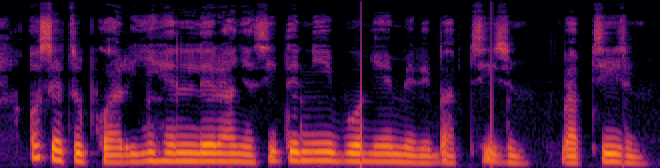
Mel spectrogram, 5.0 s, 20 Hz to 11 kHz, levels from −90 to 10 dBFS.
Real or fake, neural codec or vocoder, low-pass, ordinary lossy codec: real; none; none; none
